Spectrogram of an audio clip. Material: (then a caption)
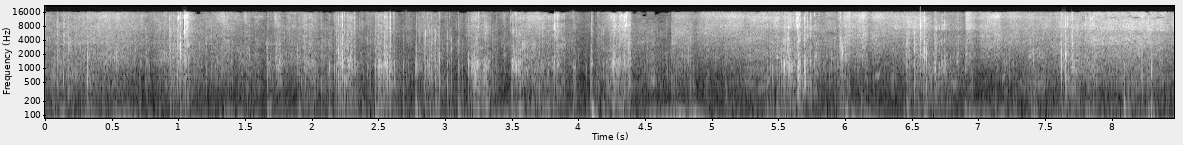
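Leather. Long red nails tap and scratch the held-out sleeve of a worn red leather jacket. Quick, dry taps mix with scraping and crinkling of the leather, in steady bursts with short gaps.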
